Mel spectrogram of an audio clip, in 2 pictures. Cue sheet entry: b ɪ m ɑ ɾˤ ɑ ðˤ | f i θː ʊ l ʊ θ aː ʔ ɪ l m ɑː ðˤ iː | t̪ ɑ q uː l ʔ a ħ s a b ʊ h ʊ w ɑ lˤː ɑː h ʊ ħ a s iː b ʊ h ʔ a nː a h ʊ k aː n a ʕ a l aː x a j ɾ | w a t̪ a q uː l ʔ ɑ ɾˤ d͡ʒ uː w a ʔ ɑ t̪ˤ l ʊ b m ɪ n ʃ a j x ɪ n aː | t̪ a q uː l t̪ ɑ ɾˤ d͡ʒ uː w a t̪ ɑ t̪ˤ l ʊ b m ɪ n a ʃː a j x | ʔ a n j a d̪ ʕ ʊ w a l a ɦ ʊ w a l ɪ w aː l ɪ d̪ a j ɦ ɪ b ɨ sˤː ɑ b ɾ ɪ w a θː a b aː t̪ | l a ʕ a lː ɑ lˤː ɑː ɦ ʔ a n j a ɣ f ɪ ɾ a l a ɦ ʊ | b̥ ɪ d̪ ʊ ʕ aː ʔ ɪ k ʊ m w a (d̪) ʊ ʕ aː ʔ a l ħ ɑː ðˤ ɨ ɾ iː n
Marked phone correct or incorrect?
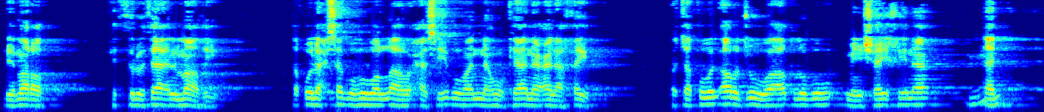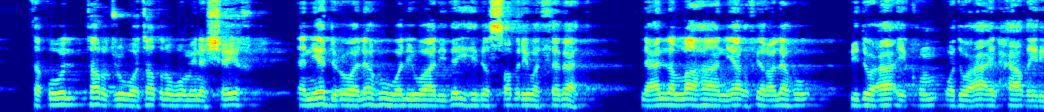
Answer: correct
